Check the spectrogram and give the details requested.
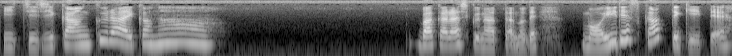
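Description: A woman's voice: fairly high pitch, animated, a little slow, long pauses, fairly bright tone, no room sound. Offhand Kansai local woman, dry sound. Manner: candid, offhand. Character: casual local woman, candid, mildly dismissive. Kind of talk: Japanese audio drama dialogue.

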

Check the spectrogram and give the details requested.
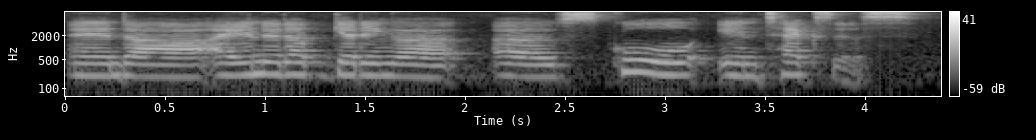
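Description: A young woman from Kenya, a guest telling her own story in a friendly, steady way. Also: mid-range voice, slow. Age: young adult. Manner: friendly, steady, laughs easily. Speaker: guest, app founder.

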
